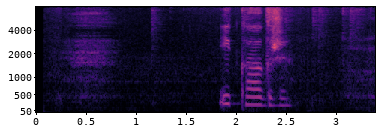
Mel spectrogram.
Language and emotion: Russian, sad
